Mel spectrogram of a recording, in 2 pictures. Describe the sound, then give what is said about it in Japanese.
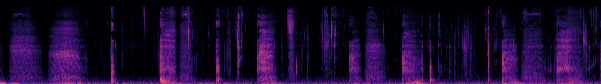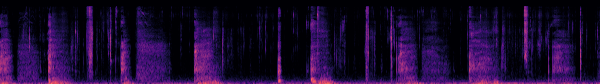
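Wet chewing and nibbling mouth sounds from someone pretending to eat an earlobe. Many sharp, irregular clicks and smacks run continuously over soft breathy noise, loud and close, without clear speech. “こっちの耳たぶも美味しいな。”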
